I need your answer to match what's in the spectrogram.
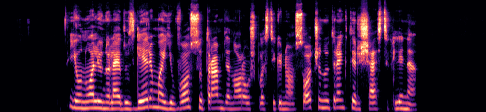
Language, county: Lithuanian, Kaunas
